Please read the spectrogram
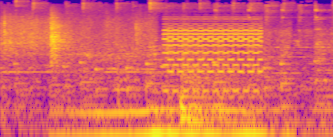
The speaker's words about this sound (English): There's a call coming in on Rossler's phone. We assume it's Erwick.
